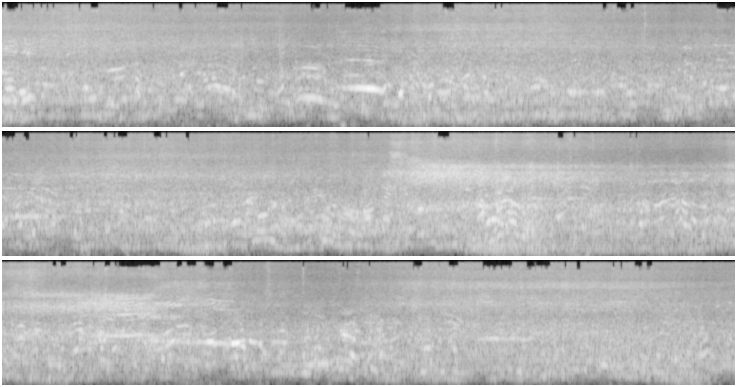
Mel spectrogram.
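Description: Sea waves splash and wash at Tiruchendur beach, a continuous rushing surge that swells and recedes, heard close under frequent talking.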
